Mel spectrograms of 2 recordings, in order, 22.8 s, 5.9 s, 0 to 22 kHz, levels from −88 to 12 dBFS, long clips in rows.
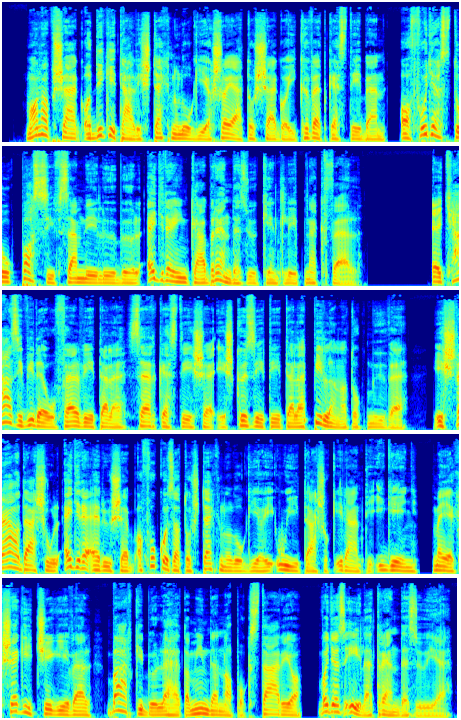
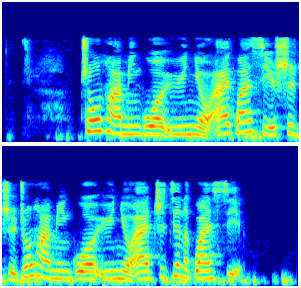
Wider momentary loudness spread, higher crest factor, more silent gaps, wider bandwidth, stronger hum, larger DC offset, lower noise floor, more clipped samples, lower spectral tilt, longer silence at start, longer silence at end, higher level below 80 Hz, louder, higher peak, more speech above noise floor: about the same, 6 LU vs 6 LU; about the same, 12 dB vs 16 dB; neither; first, 19.5 kHz vs 8.2 kHz; neither; neither; first, -73 dBFS vs -47 dBFS; neither; about the same, -4.5 dB/octave vs -3.5 dB/octave; about the same, 0.25 s vs 0.2 s; about the same, 0.05 s vs 0.05 s; first, -36 dBFS vs -54 dBFS; first, -13 LUFS vs -16 LUFS; about the same, 0 dBFS vs 0 dBFS; first, 60 dB vs 31 dB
